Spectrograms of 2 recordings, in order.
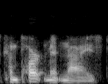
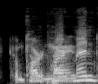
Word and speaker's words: compartmentalized: I'll tell you, Dave, when I meet an insider, the government is it's compartmentized, or how do you say that word? Compartmentalized, right? Compartmentalized. There you go.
